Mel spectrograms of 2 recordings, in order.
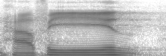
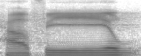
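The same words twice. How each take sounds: First: The consonant is light, with unrounded lips. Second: The consonant is heavy, with rounded lips. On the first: The speaker calls it wrong. "jangan hafil. Kalau hafil itu berarti bukan zo tapi zal" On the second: The speaker calls it right. "harus dimoncongkan"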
